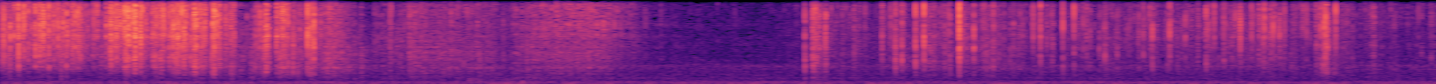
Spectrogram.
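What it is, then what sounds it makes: Bar soap being carved. A metal utility blade slices and scrapes a solid light-green bar of soap with a grid-cut surface, crumbling small cubes off. Bright, crisp crunching and crackling are densest and loudest at the start, drop to near-silence briefly in the middle, then return as lighter, scattered crackles over a steady low hum.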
